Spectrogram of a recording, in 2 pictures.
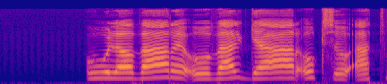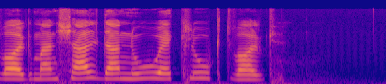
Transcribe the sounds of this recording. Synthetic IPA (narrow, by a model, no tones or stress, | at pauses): uːlɑʋæːɾəʔoːʋɛlɡəæːɾɔksɔʔɛt̪ʋɑlɡmɛnʃɛld̪ənuːəkʰluːkt̪ʋɑlɡ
